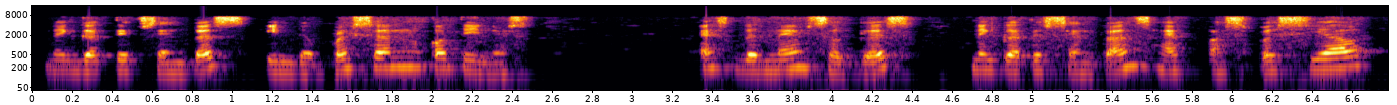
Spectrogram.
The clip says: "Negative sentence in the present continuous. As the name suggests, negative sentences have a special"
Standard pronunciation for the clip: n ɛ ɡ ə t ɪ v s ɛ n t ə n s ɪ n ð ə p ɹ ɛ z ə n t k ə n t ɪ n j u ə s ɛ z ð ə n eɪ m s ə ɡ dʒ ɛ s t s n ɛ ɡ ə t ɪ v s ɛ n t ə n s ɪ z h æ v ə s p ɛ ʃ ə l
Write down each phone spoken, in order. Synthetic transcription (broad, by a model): n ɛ ɡ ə t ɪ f s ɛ n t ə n s ɪ n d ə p ɹ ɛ s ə n k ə n t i n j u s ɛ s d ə n eɪ m s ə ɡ ɛ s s n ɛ ɡ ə t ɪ f s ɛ n t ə n s h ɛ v ə s p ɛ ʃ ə l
